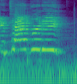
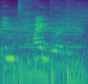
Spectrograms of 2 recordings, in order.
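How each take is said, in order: First: The word is said really loudly. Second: The word is said at normal volume. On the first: "This time say it really loud" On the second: "practice saying it with me"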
